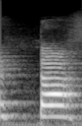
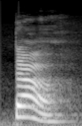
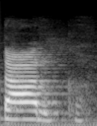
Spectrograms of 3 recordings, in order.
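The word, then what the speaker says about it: τ: Denote करते हैं किससे, टा से। प्रोनाउंस हम टा को करते हैं जब हम लिखने लगते हैं, तो ये कुछ इस तरीके से इसकी सैम्बल है, टा, ये, दिस इज टा, नॉट टार्क।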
